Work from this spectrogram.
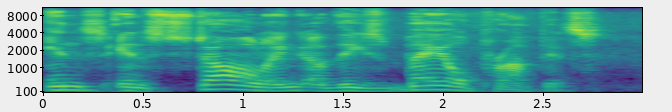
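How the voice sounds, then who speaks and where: Noticeable background noise behind a man's voice, medium in pitch and ordinary in its pitch variation. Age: 60s. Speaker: pastor. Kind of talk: sermon.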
